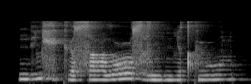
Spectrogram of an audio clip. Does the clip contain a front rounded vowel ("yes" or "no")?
no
